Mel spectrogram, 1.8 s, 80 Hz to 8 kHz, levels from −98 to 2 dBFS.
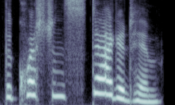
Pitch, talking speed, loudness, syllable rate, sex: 285 Hz, 135 wpm, -16 LUFS, 4.6 syllables/s, female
